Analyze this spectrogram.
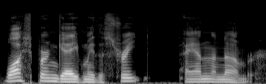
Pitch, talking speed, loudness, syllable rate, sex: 125 Hz, 155 wpm, -18 LUFS, 3.8 syllables/s, male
